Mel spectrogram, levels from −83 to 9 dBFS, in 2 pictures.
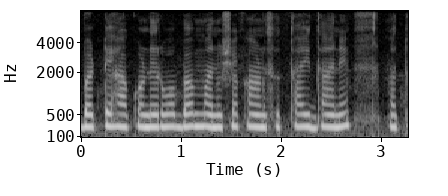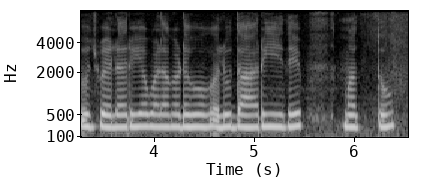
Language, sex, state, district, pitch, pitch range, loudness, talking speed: Kannada, female, Karnataka, Bidar, 255 Hz, 250-260 Hz, -15 LUFS, 120 wpm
